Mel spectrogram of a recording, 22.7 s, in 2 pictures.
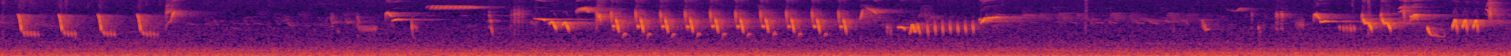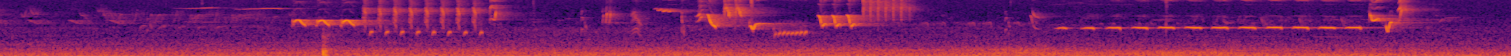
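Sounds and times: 
common nightingale singing: 0:00.0 - 0:01.4, 0:02.7 - 0:07.7, 0:12.0 - 0:22.2.

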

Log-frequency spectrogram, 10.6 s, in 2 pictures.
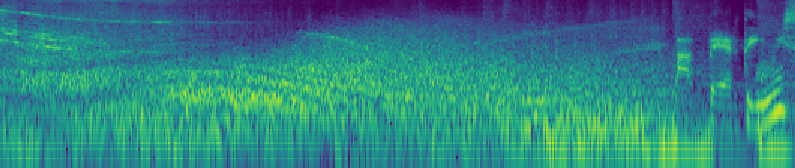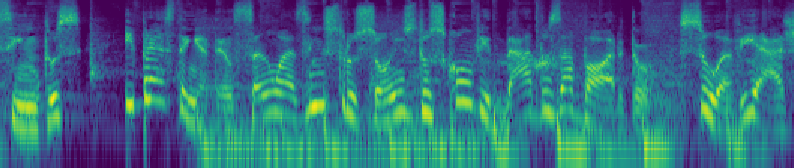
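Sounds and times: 
jet airplane taking off as a radio advert effect: 0:00.0 - 0:04.7
speech: 0:05.0 - 0:10.5.

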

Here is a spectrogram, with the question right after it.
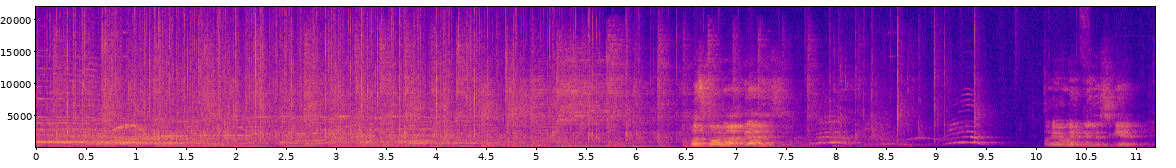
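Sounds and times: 
audience applause at a comedy show welcoming a comedian: 0:00.0 - 0:06.8, 0:07.5 - 0:09.6
speech: 0:06.6 - 0:07.5.

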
